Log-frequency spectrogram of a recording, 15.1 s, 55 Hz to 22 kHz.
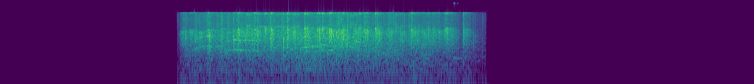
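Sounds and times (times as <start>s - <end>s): crowd applause: 3.6s - 9.8s
faint voices: 3.6s - 9.8s.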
